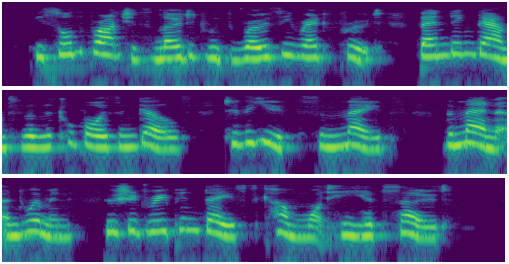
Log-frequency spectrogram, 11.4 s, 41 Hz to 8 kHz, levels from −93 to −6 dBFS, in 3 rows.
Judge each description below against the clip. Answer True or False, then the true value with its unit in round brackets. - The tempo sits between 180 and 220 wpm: True (195 wpm)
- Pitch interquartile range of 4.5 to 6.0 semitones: False (3.9 semitones)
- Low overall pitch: False (240 Hz)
